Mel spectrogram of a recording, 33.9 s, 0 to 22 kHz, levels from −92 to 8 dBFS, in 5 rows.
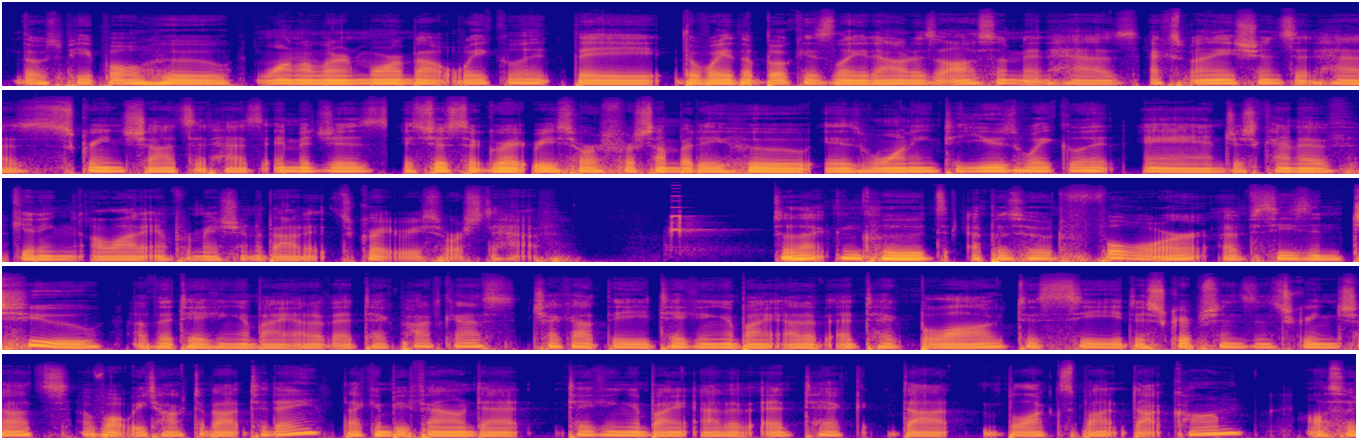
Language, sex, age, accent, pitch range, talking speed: English, male, 20-39, American, 95-110 Hz, 190 wpm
